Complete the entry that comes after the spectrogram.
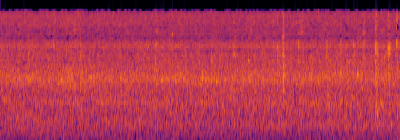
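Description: Heavy summer rain pouring steadily, an even hiss with a couple of faint sharper ticks about three and a half seconds in and near the end.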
